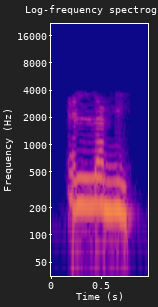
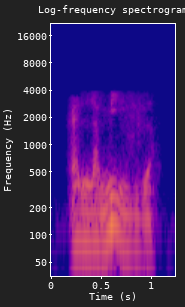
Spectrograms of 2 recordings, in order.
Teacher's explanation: Remarquez que dans ce cas, la prononciation est différente. Dans « mis », le « s » n'est pas prononcé. Dans « mise », il est prononcé comme « z », comme un « z ».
